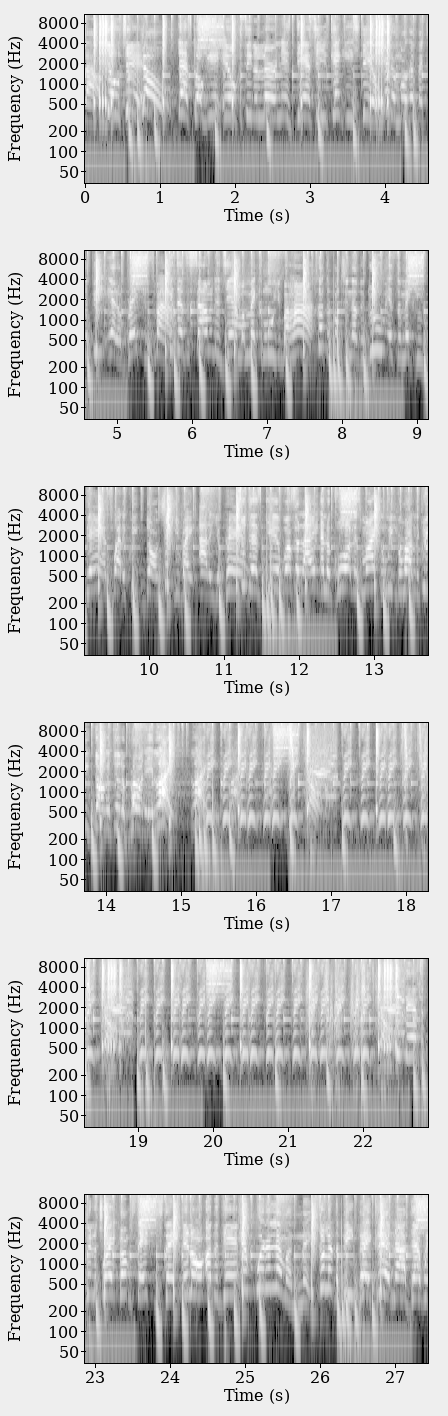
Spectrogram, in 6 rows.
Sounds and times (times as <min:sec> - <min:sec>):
Music: 0:00.0 - 0:27.4.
